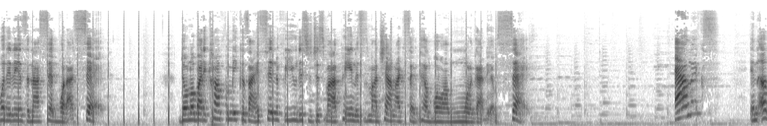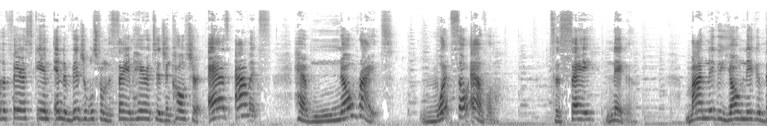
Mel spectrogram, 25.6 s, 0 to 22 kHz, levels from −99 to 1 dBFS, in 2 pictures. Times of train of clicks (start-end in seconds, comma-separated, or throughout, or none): 0.06-8.28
